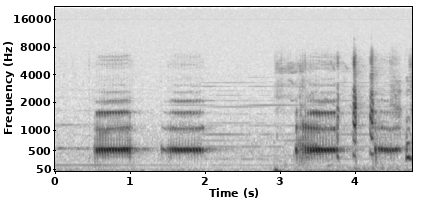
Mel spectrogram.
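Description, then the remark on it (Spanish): A voice imitates an old cellphone ringing as a live sound effect for Commissioner Gordon's red phone: two steady, buzzy tones, then a faster warbling run of ring bursts, loud, with no other sounds around it. “Uy, como es un programa en vivo, tengo que hacer sonidos, cabrón.”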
